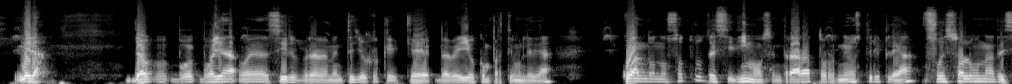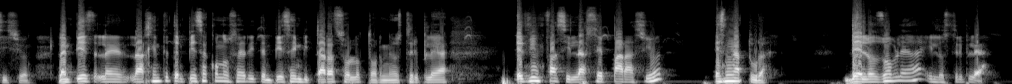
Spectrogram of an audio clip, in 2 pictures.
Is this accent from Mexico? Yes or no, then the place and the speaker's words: yes; Mexico; nuestra cultura como, como mexicano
